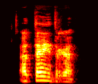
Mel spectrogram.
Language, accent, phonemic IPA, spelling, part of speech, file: French, Canada, /a.tɛ̃.dʁɛ/, atteindrait, verb, LL-Q150 (fra)-atteindrait.wav
- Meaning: third-person singular conditional of atteindre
